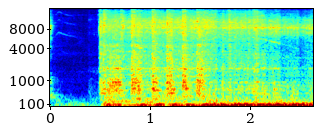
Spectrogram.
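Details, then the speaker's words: Nissan SR20DE (distributor version), started without throttle: cranks and catches at once, then lumpy, uneven idle with irregular pulses, probably misfiring; suspected airflow or ECU, not confirmed. "Pincang kan? Memang begini engine-nya, dia pincang. Seperti biasa, antara airflow-nya sudah bermasalah atau ECU-nya bermasalah, atau kabel busi salah nyolok gitu ya."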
